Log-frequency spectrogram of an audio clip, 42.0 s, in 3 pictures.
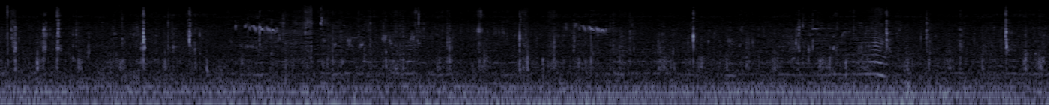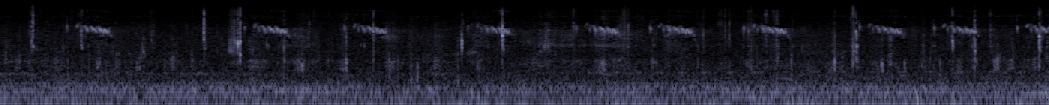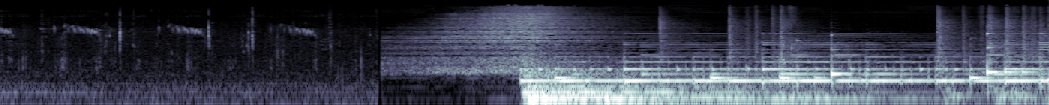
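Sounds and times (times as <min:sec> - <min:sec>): chewing clicks and crunches: 0:00.0 - 0:33.0.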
